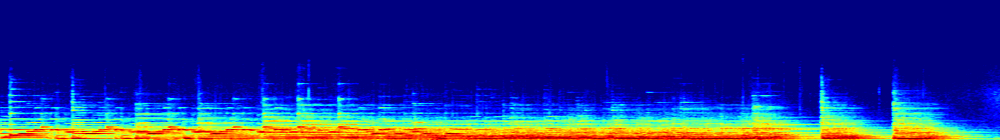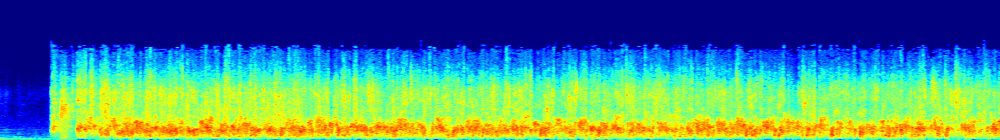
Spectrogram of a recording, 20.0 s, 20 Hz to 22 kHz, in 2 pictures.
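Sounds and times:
piano chord: 0:00.0 - 0:10.4
audience applause: 0:10.5 - 0:20.0.

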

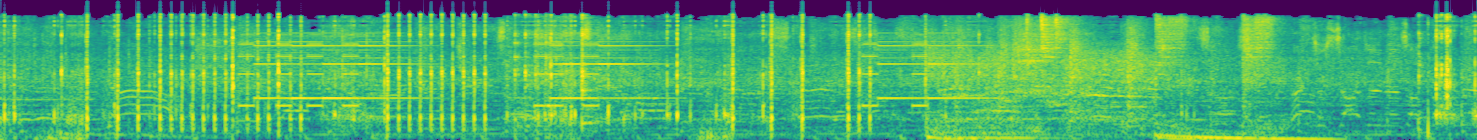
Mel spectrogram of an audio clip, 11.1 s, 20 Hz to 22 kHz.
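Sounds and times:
paintball markers firing: 0:00.0 - 0:06.6.

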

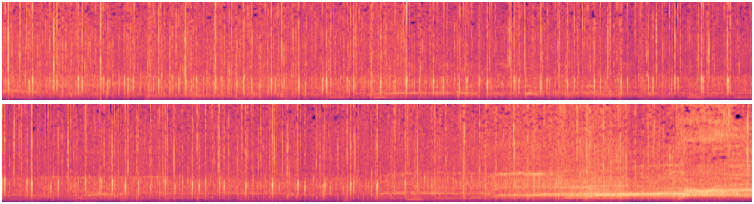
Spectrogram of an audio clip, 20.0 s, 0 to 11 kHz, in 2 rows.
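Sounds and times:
crowd clapping and cheering: 0:00.0 - 0:20.0.

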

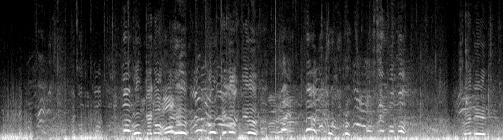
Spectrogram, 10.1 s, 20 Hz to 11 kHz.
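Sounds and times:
wind buffeting microphone: 0:00.0 - 0:10.0
distant high shout: 0:03.2 - 0:08.2.

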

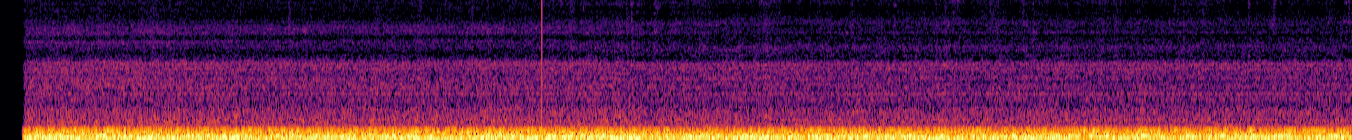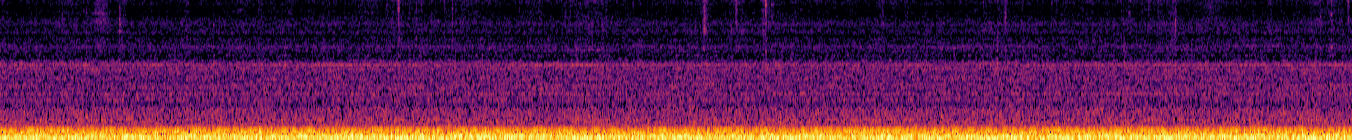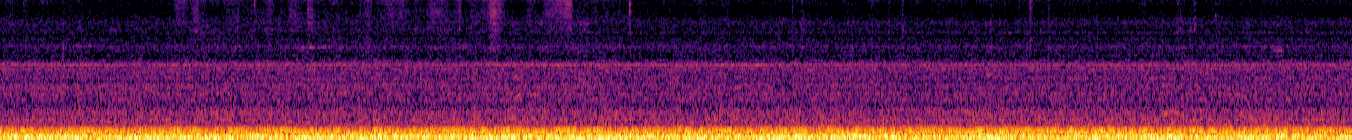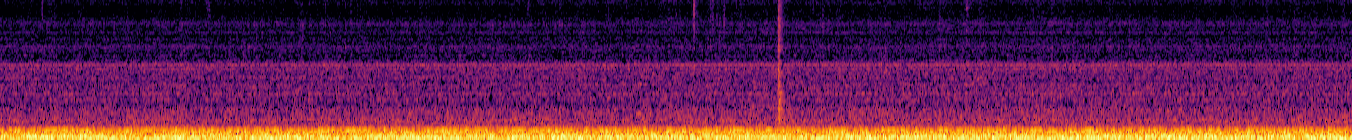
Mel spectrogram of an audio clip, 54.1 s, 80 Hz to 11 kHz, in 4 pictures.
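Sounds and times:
jet engine noise: 0:00.2 - 0:54.0.

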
